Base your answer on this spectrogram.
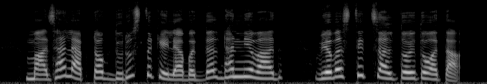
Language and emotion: Marathi, happy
